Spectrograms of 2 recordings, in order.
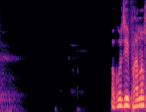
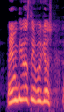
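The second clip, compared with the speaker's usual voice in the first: concerned question; 10 semitones higher than usual. Acted. Maharaj asks the boy.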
